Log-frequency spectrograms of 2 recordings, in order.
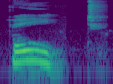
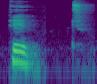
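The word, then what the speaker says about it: fate: এবং last letter আছে ই তাহলে এটা হচ্ছে উচ্চারণ কি হবে আচ্ছা এটার বাংলা অর্থ বলি এটার বাংলা অর্থ হচ্ছে ভাগ্য ফেইট ফেইট হ্যাঁ ফে ইট ফেইট নট ফেট ফে ইট হ্যাঁ তাহলে এই যে ই আছে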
